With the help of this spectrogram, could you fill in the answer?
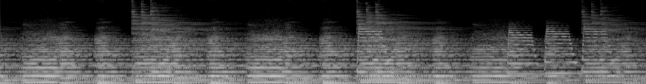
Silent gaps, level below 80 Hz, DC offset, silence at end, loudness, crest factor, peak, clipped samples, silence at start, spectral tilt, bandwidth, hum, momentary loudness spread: none; -30 dBFS; under 0.1%; 0 s; -21 LUFS; 14 dB; -6 dBFS; under 0.1%; 0 s; -5.5 dB/octave; over 20 kHz; none; 5 LU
